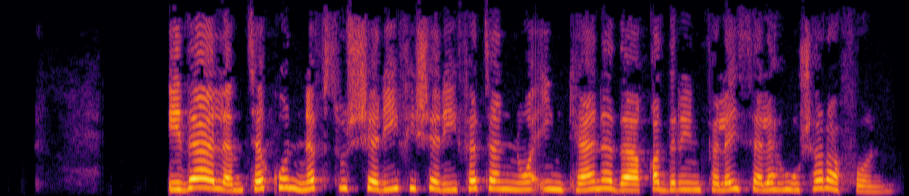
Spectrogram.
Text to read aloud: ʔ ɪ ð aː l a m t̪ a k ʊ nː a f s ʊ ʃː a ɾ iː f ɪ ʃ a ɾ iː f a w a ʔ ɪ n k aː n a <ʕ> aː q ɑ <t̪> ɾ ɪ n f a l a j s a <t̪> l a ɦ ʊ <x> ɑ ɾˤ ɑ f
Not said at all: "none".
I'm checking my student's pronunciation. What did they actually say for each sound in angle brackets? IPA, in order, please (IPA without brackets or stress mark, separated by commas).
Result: ð, d̪, none, ʃ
